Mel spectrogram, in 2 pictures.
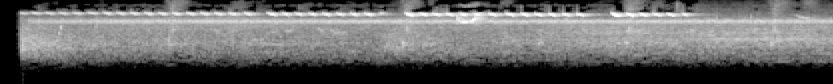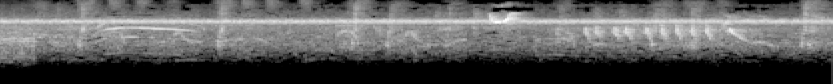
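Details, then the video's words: Glittering-bellied emerald hummingbird (Chlorostilbon lucidus) singing: very high, thin, rapid ticking trills in short bursts over the first few seconds, above a steady high insect-like whine. "GLITTERING-BELLIED EMERALD singing"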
